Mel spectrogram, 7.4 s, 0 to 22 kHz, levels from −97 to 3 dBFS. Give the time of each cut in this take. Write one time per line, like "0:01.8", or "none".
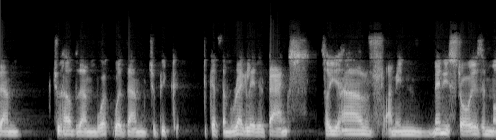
0:04.7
